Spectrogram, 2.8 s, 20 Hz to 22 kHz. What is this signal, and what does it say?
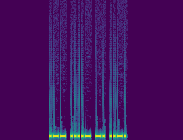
Morse code, heard as a keyed tone, about 44 wpm, 700 Hz. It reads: W4NF
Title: USA Call Signs - 4 Characters - Repeated 2x - 45wpm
